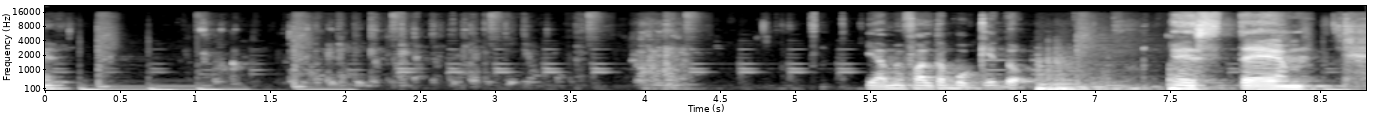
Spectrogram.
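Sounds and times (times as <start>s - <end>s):
speech: 0.0s - 0.2s, 5.5s - 8.8s
person gulping water from a gallon jug: 0.8s - 5.0s.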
